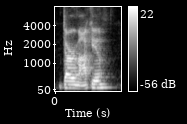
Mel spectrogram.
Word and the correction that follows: Darumaka: How can you never pronounce that name right your first try? – Did I just fuck it up? – Yeah. – Yeah, it's Darumaka.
